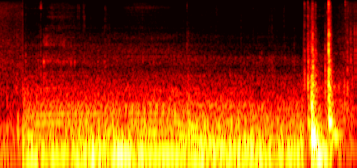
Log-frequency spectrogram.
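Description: Steady low road rumble inside a moving car's cabin. Near the end, a sharp click from the interior door handle and latch as the door is opened.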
